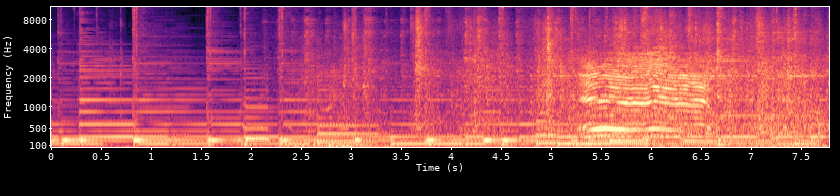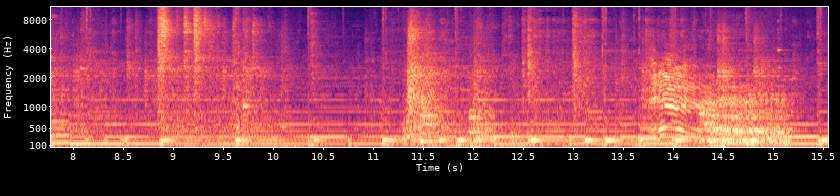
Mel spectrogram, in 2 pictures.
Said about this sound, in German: Wie im Wilden Westen. Rindergeblöke, Hufgetrampel, kräftige Leiber, lange Hörner.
